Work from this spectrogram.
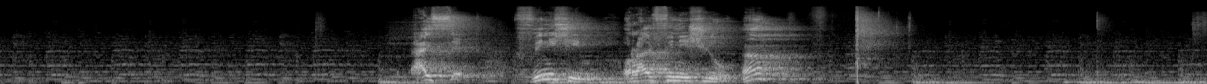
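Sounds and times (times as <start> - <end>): low music drone: 0.0 - 12.0
sharp whip-like crack: 8.5 - 9.2.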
